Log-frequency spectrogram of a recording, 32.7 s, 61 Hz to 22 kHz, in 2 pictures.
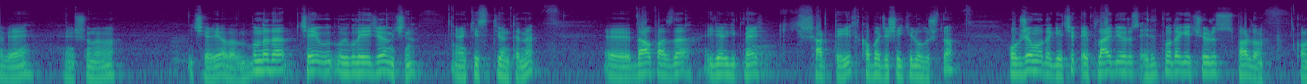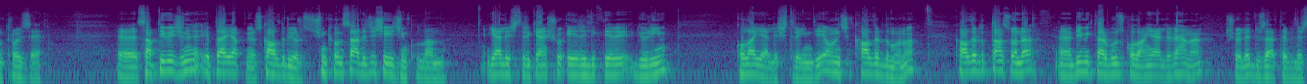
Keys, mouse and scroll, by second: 0.8-2.6 right drag, 2.4-4.1 drag, 6.3-8.0 right drag, 7.0-9.0 drag, 12.6 Tab, 14.2 Tab, 15.6 Tab, 16.5 ctrl+z, 17.0 ctrl+z, 20.6-24.1 middle drag, 27.2-28.3 drag, 28.3 Tab, 28.8 middle click, 30.2-31.2 drag, 31.2 g.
